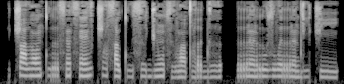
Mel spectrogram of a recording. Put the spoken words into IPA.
t͡ʃeðˤũ tʷə̤rsə̃sɛ̃z t͡ʃɛ̤sˤɛtʷi̤sə̤ d͡ʒũ sə̤vɛ̃tˤɛ̤rdə̤ | rə̃r uzvərə̃di̤ t͡ʃi

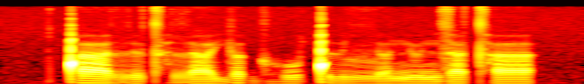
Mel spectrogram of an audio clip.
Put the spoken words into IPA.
ǃa˦˨rə˨tʰra˨ jɐ˦ ɡʱo˨˦ǃɨ˧ lːɐ˨nø˧ nza˦tʰa˦

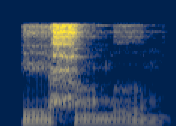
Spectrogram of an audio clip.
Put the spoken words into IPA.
eħɑ̃mɤm

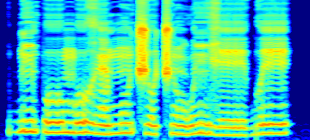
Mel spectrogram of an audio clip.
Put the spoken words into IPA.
ɓĩ˦poː˦mo˦ ɣɛ̃˧mũ˦t͡ʃo˧t͡ʃũ˦˨ wĩ˧ɣeː˨ɡʷe˦

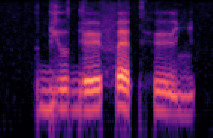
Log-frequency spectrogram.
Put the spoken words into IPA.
bʲu d̪ø fɜt̪ʰʉʎ

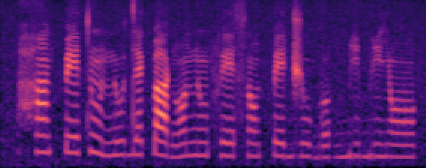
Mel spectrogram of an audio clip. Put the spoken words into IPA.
hã˦ k͡pe˦tũ˦˨nu˧ dɛ˦k͡pa˦˨ɡɔ̃˨˦ nũ˧fe˧ sɔ̃˦k͡pe˦ d͡ʒu˦˨ ɡo˧ ɡ͡bi˦bi˦jɔ̃˦

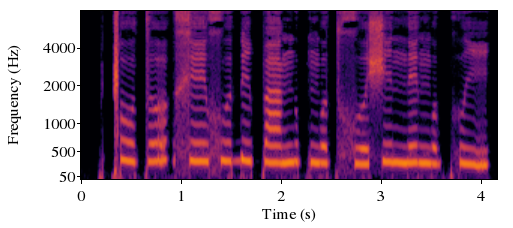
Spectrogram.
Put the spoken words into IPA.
ǁotɤ | xexʷɯɗi paŋɯpŋʷɤt xʷɤʃi neŋʷɤ kʷʰi

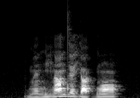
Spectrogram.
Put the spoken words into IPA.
bɛ̃˨ni˧ ɾã˦dɛ˧ja˨ ɡ͡bɔ̃˧

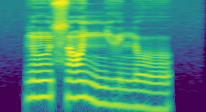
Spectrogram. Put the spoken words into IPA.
ɾũ˦sɔ̃˦ ɲɨ˨no˨

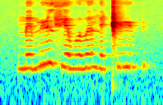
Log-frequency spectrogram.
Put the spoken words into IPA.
memylfʲɛ wʊðɘŋe ǁyp

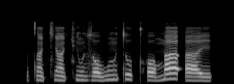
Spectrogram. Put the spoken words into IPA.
tã˨t͡ɕã˨t͡ɕũ˨zɔ˨ wũ˦to˦˨ kʰɔ˨mä˦ʔa˨ɪ̯

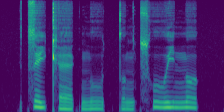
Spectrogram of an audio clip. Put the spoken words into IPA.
t͡se˥jkʰɛː˨k̚ n̪uː˨t̚t̪ʊ˨˧ŋt͡sʰuː˥j n̪ʊ˥k̚

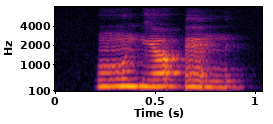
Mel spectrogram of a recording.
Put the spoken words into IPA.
õ ɡʲɑ̃ʔɛ̃n

